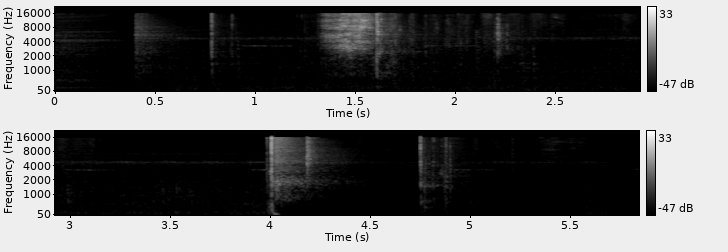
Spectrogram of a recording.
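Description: Copper-clad circuit board being broken by hand: a few light clicks and a brief scrape, then one sharp crack about four seconds in as a strip snaps off.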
